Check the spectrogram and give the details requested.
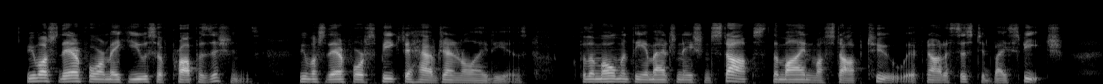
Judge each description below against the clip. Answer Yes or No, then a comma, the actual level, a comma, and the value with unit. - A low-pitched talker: Yes, low, 115 Hz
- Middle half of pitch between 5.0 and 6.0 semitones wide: No, average, 3.1 semitones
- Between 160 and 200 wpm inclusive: Yes, average, 170 wpm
